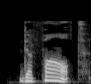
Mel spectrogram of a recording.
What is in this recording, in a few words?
"Default", English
